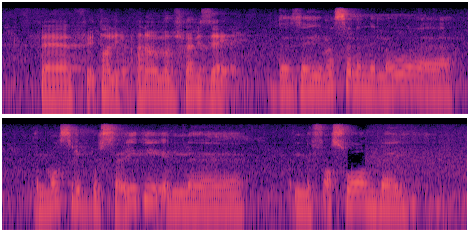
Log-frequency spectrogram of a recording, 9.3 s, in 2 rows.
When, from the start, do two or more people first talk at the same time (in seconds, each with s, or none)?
none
